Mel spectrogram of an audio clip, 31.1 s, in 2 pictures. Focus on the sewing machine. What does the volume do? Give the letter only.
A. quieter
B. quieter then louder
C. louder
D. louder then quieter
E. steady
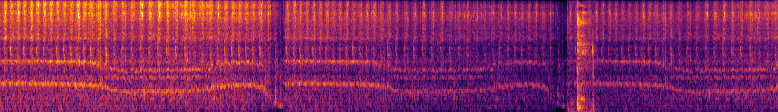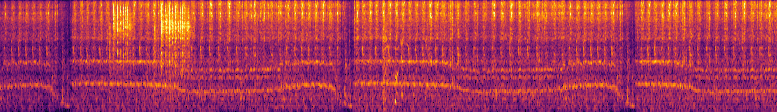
B.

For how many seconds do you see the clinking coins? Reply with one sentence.
You can hear the clinking coins for 2 seconds altogether.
